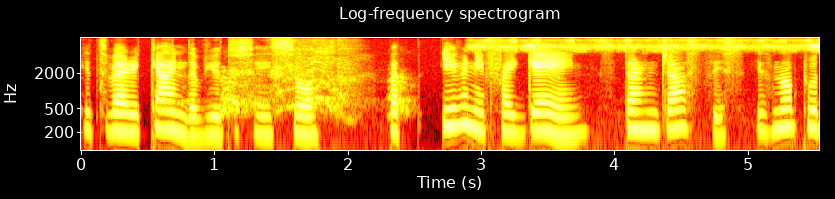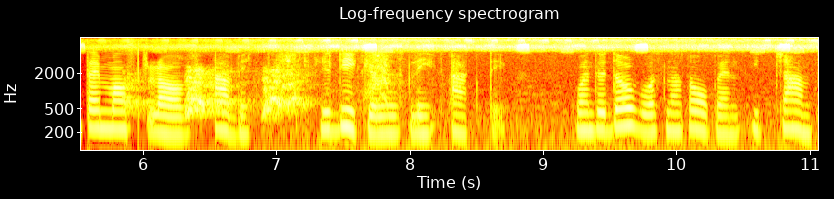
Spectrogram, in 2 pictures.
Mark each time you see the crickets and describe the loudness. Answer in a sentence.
You can hear the crickets from 2.9 to 11.0 s, getting louder.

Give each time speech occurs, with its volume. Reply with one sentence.
The speech can be heard from 0.0 to 11.0 s, at a steady volume.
